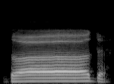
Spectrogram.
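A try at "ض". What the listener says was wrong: মুখ পাশ করে ফেলেছেন কেন মুখ উপর নিচ করেন একদম শুরু থেকে শেষ পর্যন্ত উপর নিচে রাখবেন এইভাবে বদ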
